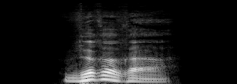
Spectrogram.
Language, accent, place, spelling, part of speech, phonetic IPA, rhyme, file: German, Germany, Berlin, wirrerer, adjective, [ˈvɪʁəʁɐ], -ɪʁəʁɐ, De-wirrerer.ogg
- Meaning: inflection of wirr: 1. strong/mixed nominative masculine singular comparative degree 2. strong genitive/dative feminine singular comparative degree 3. strong genitive plural comparative degree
